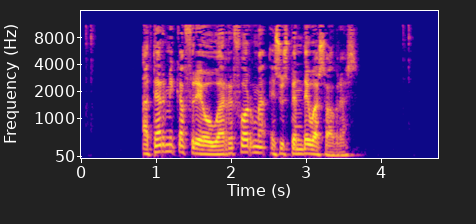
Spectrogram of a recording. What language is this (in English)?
Galician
